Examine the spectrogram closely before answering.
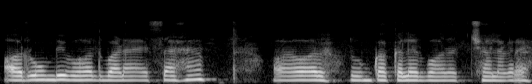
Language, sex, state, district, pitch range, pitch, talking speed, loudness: Hindi, female, Chhattisgarh, Sukma, 190-200 Hz, 195 Hz, 190 wpm, -15 LUFS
